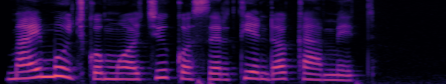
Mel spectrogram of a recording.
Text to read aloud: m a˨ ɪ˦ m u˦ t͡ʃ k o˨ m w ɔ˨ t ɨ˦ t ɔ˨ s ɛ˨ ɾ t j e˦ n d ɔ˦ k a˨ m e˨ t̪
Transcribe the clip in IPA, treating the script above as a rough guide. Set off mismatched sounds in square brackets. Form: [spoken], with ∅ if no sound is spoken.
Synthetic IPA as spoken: m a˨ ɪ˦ m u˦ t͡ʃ k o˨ m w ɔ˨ [t͡ʃ] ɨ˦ [k] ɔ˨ s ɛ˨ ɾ t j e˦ n d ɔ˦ k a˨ m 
